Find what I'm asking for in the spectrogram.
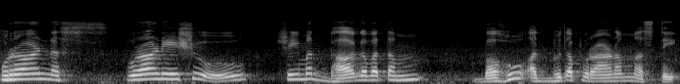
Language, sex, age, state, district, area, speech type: Sanskrit, female, 60+, Tamil Nadu, Chennai, urban, spontaneous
